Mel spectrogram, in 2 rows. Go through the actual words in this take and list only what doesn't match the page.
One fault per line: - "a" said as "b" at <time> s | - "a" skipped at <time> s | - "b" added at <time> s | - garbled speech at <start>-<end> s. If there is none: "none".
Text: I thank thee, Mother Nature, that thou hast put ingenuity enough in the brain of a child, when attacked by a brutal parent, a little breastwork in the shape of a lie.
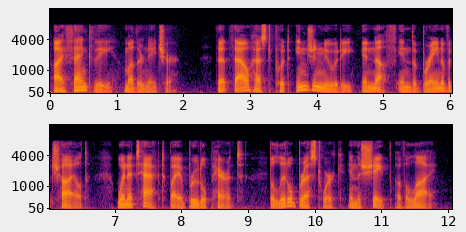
none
